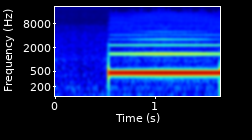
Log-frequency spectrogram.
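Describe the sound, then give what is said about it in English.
A telephone line ringing unanswered: after a moment of quiet, a loud, steady electronic tone comes on abruptly and holds without a break, clear, with no voices. “Well, the ringing is not a good sign.”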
